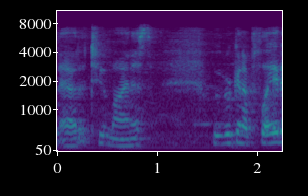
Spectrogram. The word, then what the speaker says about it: ade2: We were going to plate out dilutions of the red ADA2- yeast, ADE2-, usually we just pronounce it ADA2-.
